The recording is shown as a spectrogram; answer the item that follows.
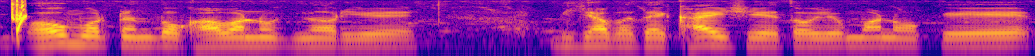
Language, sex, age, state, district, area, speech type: Gujarati, male, 60+, Gujarat, Rajkot, urban, spontaneous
